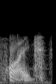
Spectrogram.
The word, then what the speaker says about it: White: You do speak correctly, because my name is White. – Yes. – That's my surname, and yeah. – I always pronounce my H.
